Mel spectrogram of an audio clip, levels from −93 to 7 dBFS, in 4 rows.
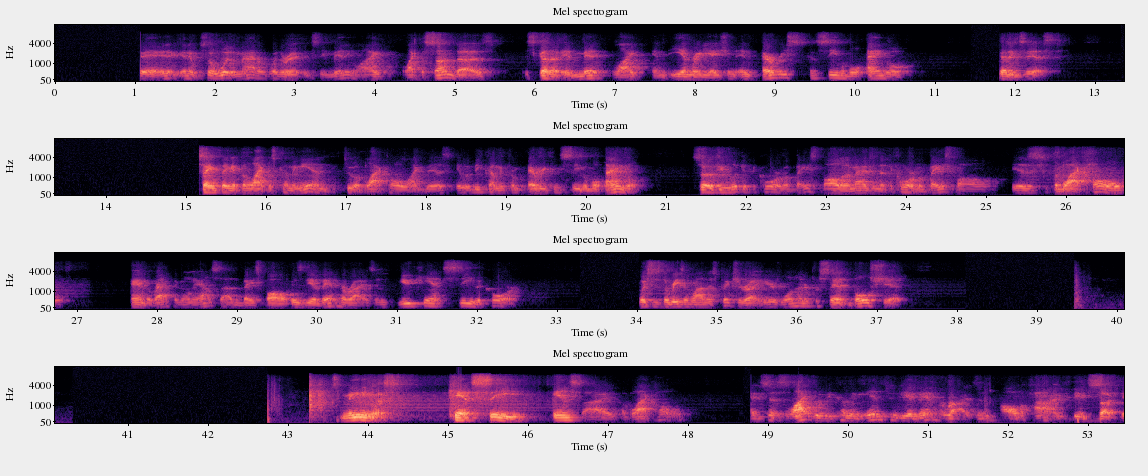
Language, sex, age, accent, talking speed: English, male, 50-69, American, 140 wpm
